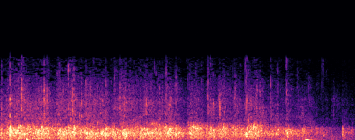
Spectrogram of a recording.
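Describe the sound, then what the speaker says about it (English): An audience at the annual meeting of a council of traditional leaders applauds a cultural performance with a steady, even wash of clapping. The sound is faint and distant, with a few sharper claps standing out. "please give them another round of applause"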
